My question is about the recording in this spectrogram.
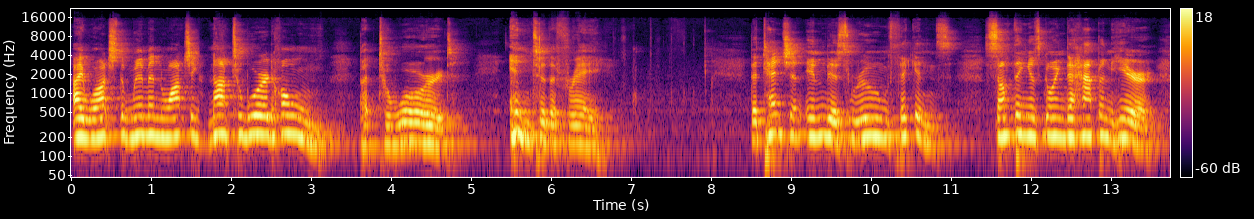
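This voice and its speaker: A woman author giving a live reading of her own poetry, with a measured, rhythmic delivery. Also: mid-range voice, dark tone. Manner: emotionally moved at points.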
